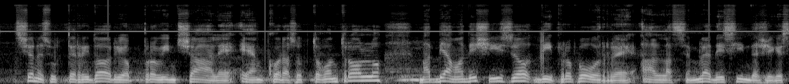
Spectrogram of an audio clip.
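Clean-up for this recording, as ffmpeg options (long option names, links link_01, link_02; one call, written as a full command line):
ffmpeg -i in.wav -af "adeclick=threshold=4,bandreject=frequency=4700:width=30" out.wav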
